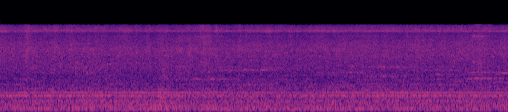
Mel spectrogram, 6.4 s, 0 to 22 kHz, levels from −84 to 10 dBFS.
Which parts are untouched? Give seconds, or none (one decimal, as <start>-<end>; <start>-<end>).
0.0-1.3; 3.5-4.0; 5.1-6.4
